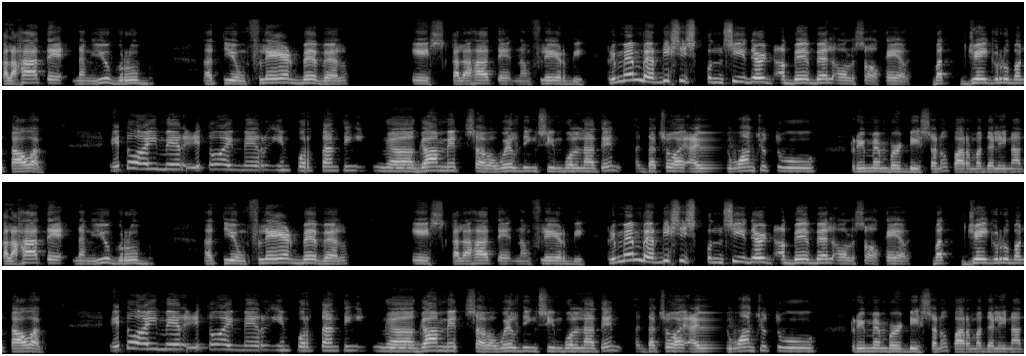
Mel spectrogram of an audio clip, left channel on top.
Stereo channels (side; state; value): both; normal; correlation 0.25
